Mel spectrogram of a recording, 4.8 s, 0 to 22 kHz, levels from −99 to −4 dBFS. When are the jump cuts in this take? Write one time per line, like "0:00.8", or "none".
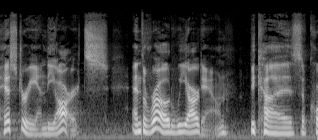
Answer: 0:02.1
0:03.0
